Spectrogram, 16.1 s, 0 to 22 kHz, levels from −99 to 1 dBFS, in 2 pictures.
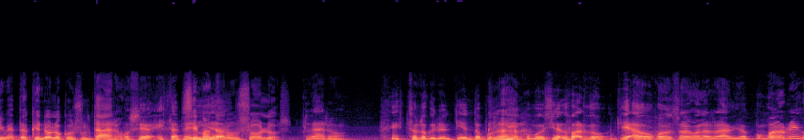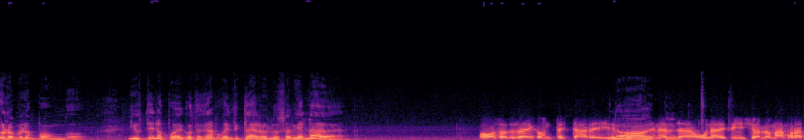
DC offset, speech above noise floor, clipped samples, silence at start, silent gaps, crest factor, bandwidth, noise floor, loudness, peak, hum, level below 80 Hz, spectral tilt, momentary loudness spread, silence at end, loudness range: under 0.1%; 32 dB; under 0.1%; 0 s; none; 18 dB; 8.8 kHz; -55 dBFS; -23 LUFS; -6 dBFS; none; -54 dBFS; -8.5 dB/octave; 9 LU; 0 s; 3 LU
